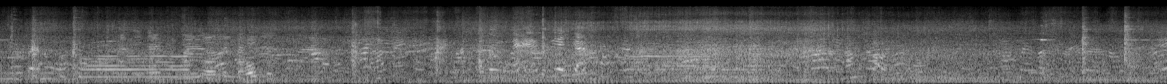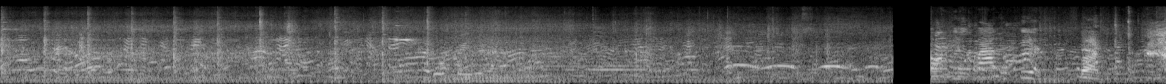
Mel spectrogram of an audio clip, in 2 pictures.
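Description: A crowd of adult men and women chatter close by.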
